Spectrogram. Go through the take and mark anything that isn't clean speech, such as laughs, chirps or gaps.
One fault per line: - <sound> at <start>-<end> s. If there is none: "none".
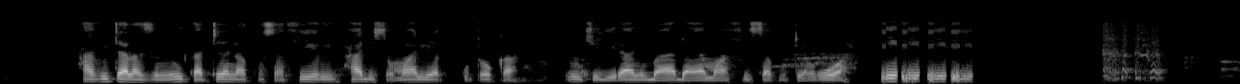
- laugh at 8.8-9.7 s
- cough at 11.0-11.7 s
